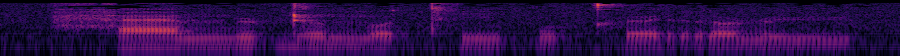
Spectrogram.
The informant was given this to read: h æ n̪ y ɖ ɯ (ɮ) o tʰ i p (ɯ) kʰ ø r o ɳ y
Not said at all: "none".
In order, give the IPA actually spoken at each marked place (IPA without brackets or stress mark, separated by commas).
n̪, u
